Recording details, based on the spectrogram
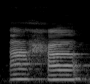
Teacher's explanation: এরপরের শব্দ হা এই হা হরফের মাখরাজ ছিল কণ্ঠনালীর মধ্যখান আর এই হা হরফটি আমাদেরকে একটু এমন ভাবে বলতে হবে যে মুখের ভিতর থেকে যে বাতাসটা বের হইতেছে ওই বাতাসেরও যেন শব্দ হয়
